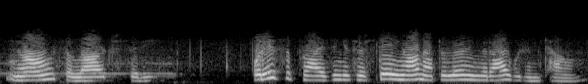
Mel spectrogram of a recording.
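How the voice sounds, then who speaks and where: A woman's voice: medium pitch, moderate pace, close to an everyday voice. Woman playing a wistful young widow, tinny old radio. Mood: guarded, curious. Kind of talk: 1940s radio drama acting. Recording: tinny, noisy 1940s radio recording.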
